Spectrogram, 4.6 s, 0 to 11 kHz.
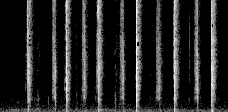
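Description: Fingertips slide the shutter and scratch and rub the hard plastic surface and label of a yellow 3.5-inch floppy disk with a metal hub, held in the hands. Six sharp, bright plastic clicks alternate with five softer, duller ones in a loose rhythm, each snapping off almost instantly. Between them there is near silence.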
